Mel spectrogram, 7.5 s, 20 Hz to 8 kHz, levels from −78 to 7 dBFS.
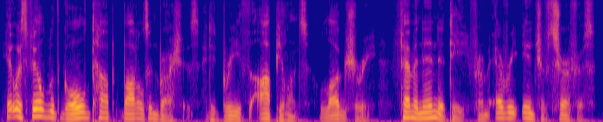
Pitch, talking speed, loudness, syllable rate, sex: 100 Hz, 160 wpm, -19 LUFS, 5.6 syllables/s, male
